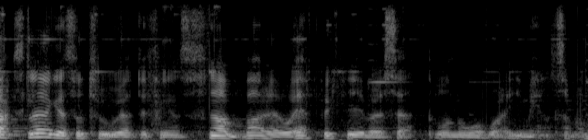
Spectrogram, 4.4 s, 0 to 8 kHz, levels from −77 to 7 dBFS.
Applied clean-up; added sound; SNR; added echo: neural separator model SepFormer DNS4.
